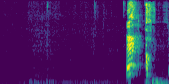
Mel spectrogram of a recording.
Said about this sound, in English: I'm getting ready to sneeze.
